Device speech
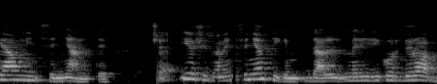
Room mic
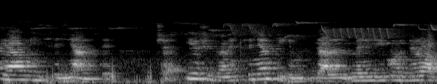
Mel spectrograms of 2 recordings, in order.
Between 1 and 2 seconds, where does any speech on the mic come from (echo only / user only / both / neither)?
echo only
